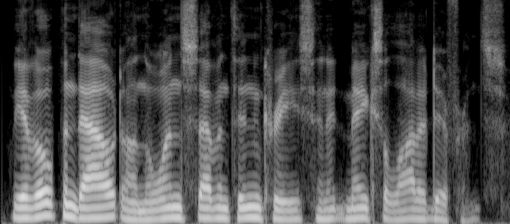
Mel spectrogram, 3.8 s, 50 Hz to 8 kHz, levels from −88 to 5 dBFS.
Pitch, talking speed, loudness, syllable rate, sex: 125 Hz, 250 wpm, -16 LUFS, 7.1 syllables/s, male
